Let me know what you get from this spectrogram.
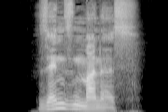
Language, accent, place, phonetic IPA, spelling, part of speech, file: German, Germany, Berlin, [ˈzɛnzn̩ˌmanəs], Sensenmannes, noun, De-Sensenmannes.ogg
- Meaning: genitive singular of Sensenmann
